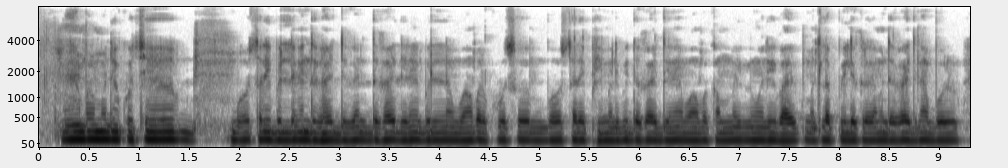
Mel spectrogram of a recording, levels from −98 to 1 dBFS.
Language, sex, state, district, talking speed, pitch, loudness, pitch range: Hindi, male, Chhattisgarh, Bilaspur, 250 wpm, 105 Hz, -15 LUFS, 105-110 Hz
